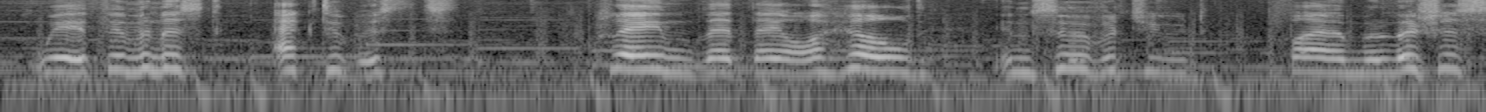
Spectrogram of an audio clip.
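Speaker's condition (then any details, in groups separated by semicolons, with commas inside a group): Quadriplegic cerebral palsy, severe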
